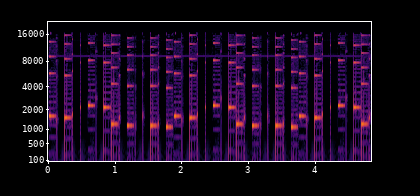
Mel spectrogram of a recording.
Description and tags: Nano Loop - Square 6
I was playing around with the good ol gameboy.... SOmethinG to do on the lovely metro system here in SEA ttle_ Thats where I LoVe.....and Live..!
gameboy, videogame, chiptunes, nanoloop, 8bit, drumloops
